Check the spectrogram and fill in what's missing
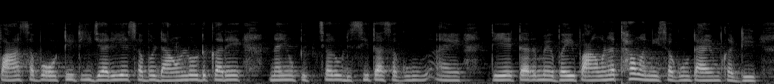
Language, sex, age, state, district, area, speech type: Sindhi, female, 30-45, Gujarat, Surat, urban, spontaneous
